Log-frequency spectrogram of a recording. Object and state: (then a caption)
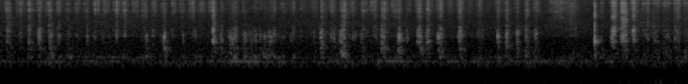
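Scratch-art paper being scratched. A thin wooden stylus held in the fingers scratches across a flat, black, wax-coated scratch-art paper page in a book lying on a table, scraping off the black layer to reveal colours. Continuous quiet, dry rasping strokes come in short bursts of varying strength, with sharper scrapes standing out over a faint steady low hum.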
